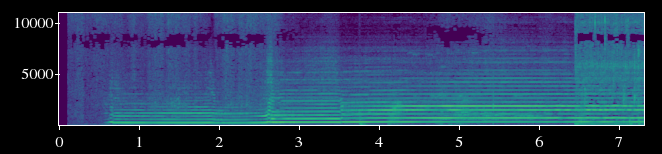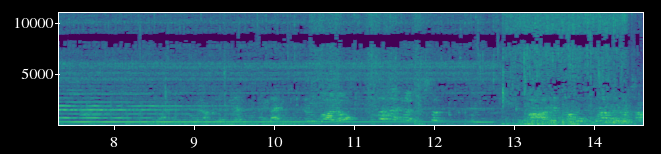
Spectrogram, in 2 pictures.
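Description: A held horn-like note that steps up in pitch twice in the first few seconds, then holds steady until about 12 seconds in. From about halfway, a kitchen tap runs into a stainless-steel sink, splashing over an onion washed under it.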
